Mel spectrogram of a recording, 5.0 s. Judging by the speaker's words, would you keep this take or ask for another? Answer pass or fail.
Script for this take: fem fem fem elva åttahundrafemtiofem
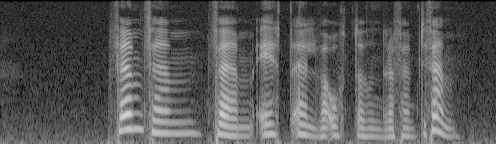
fail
